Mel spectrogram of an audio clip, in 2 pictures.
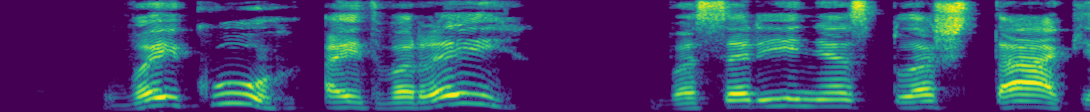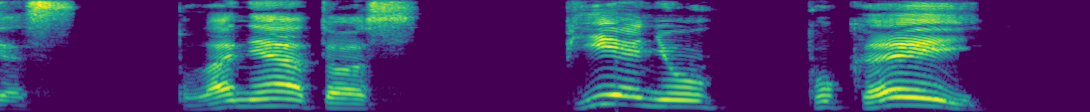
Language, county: Lithuanian, Kaunas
